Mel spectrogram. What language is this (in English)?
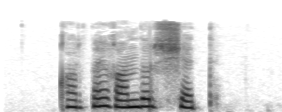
Bashkir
